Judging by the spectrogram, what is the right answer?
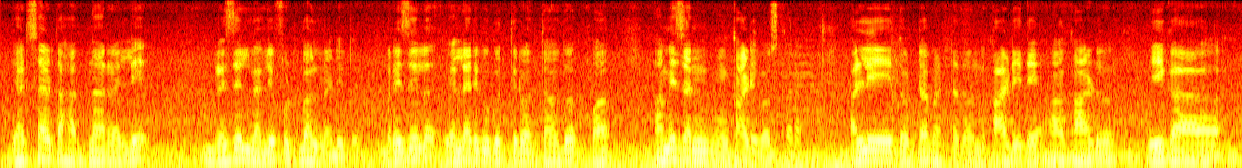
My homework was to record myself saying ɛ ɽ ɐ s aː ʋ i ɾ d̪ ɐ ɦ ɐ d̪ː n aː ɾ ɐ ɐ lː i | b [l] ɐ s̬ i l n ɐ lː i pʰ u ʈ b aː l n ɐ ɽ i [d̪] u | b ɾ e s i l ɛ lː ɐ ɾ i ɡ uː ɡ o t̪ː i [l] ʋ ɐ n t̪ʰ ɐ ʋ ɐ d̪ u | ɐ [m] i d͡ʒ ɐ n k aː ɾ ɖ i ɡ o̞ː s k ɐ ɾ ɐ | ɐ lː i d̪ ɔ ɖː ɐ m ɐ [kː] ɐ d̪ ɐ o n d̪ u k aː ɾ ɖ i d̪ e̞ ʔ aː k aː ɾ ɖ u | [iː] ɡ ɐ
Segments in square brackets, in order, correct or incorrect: incorrect: ɾ, incorrect: t̪, incorrect: ɾ, correct, incorrect: ʈː, correct

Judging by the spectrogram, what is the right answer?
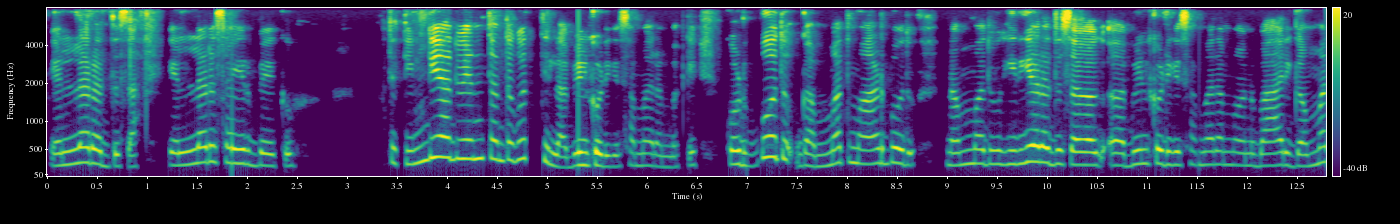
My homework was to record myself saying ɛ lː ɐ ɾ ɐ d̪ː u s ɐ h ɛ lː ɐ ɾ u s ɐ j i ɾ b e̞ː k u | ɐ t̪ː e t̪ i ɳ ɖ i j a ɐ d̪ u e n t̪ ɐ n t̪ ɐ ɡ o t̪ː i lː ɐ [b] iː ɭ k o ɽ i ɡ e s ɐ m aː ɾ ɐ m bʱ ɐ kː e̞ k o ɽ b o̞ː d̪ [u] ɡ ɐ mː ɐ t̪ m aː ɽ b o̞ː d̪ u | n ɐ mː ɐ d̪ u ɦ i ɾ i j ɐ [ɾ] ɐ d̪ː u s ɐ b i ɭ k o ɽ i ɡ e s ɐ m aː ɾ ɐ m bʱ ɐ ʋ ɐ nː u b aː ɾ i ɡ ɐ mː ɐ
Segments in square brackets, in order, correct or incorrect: correct, correct, correct

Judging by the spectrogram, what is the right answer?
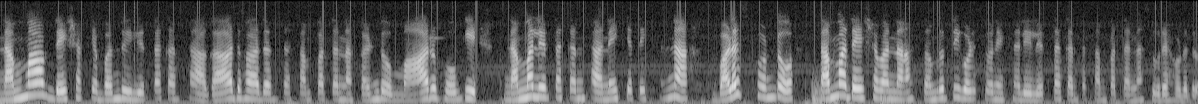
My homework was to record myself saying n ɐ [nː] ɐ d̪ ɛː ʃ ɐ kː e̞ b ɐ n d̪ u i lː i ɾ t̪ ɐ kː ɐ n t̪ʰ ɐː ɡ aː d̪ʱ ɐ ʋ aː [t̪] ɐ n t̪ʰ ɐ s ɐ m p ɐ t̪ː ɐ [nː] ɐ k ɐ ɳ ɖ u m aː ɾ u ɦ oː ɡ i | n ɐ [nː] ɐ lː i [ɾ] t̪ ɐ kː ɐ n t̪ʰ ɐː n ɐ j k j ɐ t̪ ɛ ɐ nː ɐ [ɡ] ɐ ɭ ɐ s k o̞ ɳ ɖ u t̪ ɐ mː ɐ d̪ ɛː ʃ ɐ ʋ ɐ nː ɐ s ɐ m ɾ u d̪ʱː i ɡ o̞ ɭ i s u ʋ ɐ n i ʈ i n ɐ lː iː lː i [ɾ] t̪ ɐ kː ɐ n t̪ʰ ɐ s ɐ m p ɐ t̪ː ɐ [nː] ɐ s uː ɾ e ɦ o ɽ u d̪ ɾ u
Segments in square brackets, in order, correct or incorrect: incorrect: mː, incorrect: d̪, correct, incorrect: mː, correct, incorrect: b, correct, correct

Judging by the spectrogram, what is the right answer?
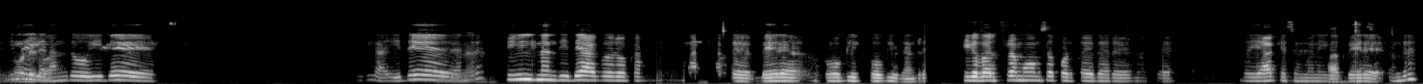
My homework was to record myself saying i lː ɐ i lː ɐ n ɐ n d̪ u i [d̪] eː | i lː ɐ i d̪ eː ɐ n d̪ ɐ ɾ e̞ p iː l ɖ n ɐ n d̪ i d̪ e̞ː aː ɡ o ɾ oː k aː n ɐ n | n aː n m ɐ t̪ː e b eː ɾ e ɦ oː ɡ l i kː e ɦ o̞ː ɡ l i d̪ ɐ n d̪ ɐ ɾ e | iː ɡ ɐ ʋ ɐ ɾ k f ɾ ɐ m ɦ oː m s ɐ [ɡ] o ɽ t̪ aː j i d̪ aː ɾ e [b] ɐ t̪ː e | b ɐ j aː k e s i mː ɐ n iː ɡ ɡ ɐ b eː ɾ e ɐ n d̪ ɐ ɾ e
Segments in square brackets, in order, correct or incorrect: correct, incorrect: k, incorrect: m

